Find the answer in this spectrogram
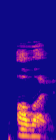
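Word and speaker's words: hour: इसका भी H silent होता है और इसकी भी स्लो मोशन देखिए, एन अवर, एन अवर, अवर, एन अवर, तो इसीलिए यहाँ पर एन लगा।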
